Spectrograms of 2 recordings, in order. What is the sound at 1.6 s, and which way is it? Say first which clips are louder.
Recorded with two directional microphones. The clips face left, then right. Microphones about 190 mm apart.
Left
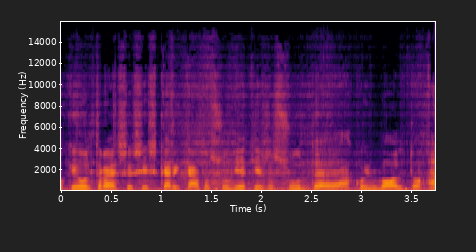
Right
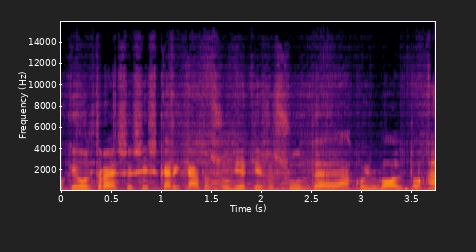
Speech: left 3 dB; 40° left (ahead or behind).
